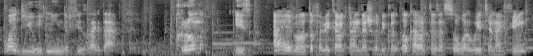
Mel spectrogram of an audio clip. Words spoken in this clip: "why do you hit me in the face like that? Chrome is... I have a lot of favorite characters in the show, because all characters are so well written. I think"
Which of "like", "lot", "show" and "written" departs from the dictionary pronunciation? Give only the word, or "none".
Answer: written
